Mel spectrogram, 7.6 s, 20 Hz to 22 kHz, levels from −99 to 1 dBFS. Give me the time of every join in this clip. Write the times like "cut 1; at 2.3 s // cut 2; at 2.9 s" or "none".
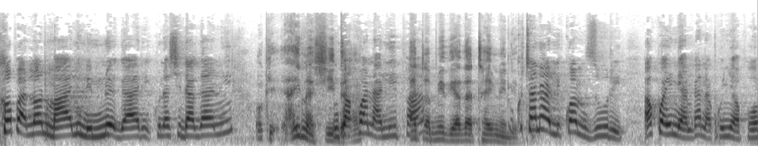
cut 1; at 5.2 s

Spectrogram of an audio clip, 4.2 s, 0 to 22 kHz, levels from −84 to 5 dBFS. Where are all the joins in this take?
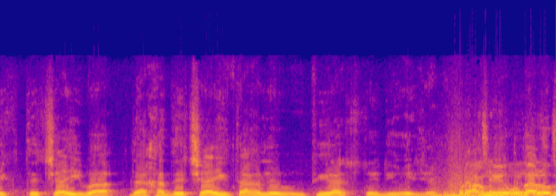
cut 1; at 0.9 s // cut 2; at 3.4 s

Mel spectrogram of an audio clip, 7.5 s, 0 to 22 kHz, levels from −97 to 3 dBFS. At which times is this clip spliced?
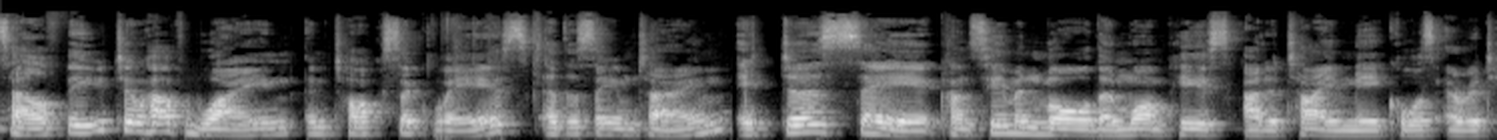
none

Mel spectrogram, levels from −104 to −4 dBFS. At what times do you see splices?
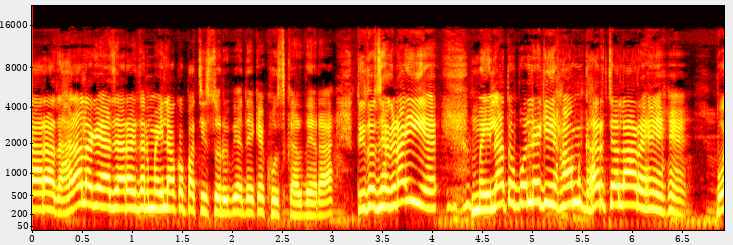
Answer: none

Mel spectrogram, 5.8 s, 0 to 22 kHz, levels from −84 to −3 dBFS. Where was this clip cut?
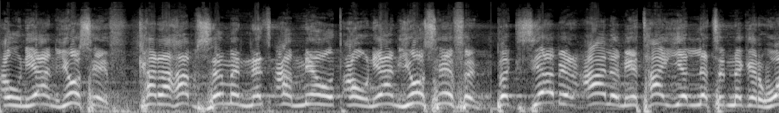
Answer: cut 1; at 0.9 s // cut 2; at 3.6 s

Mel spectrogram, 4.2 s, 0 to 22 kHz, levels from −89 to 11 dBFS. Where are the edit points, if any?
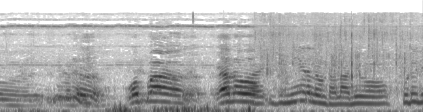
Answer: cut 1; at 2.6 s

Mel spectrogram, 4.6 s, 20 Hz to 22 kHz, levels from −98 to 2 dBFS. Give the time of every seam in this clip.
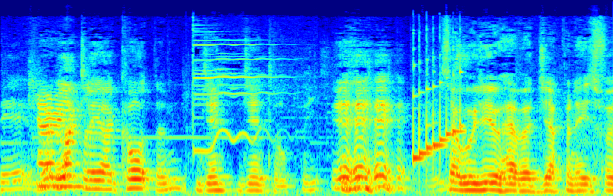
cut 1; at 1.3 s // cut 2; at 3.2 s

